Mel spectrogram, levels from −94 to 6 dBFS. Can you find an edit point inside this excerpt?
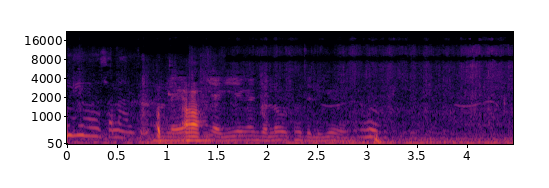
no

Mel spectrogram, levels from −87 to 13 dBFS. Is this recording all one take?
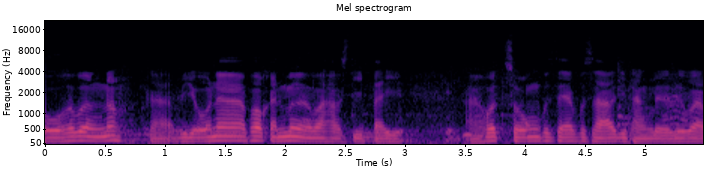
yes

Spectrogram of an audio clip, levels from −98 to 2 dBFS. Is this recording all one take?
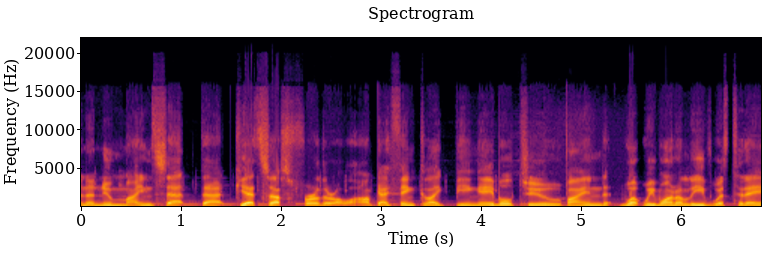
yes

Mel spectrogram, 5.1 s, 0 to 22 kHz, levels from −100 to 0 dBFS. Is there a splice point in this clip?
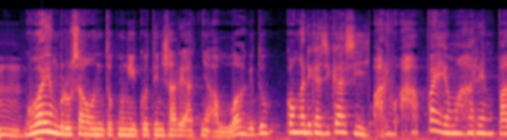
yes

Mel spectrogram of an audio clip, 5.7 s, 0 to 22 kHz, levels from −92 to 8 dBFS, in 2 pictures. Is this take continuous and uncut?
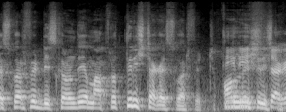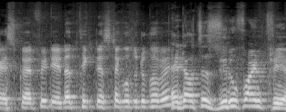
yes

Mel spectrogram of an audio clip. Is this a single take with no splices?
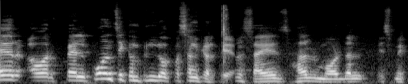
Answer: no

